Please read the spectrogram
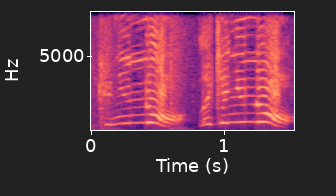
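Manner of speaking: exasperated outburst at the enemy; shrill outrage. Real, not acted. Shocked at attacker.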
